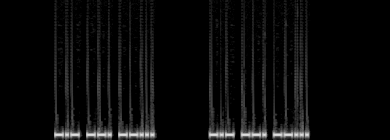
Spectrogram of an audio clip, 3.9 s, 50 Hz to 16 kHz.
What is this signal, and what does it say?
Morse code, heard as a keyed tone, about 46 wpm, 700 Hz. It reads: KG7 KG7
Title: USA Call Sign Prefixes - Repeated 2x - 45wpm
